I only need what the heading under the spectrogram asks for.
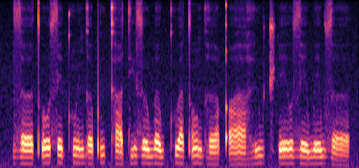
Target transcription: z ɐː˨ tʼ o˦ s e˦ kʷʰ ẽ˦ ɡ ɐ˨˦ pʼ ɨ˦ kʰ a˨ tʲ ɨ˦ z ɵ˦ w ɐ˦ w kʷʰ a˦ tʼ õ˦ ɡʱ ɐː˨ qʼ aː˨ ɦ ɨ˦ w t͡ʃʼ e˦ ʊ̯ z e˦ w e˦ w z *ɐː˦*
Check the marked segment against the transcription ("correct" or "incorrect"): incorrect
